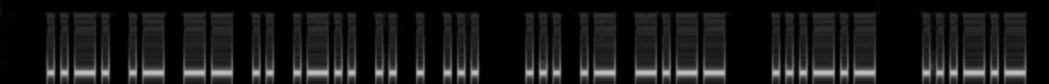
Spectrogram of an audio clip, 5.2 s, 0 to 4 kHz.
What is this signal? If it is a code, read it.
Morse code, heard as a keyed tone, about 36 wpm, 550 Hz. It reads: FAMILIES SAY <SK> <SK>
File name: podcast / News headlines-1x-35x35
